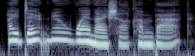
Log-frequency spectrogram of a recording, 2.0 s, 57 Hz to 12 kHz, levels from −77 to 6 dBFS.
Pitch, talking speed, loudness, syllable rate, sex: 220 Hz, 245 wpm, -16 LUFS, 4.5 syllables/s, female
